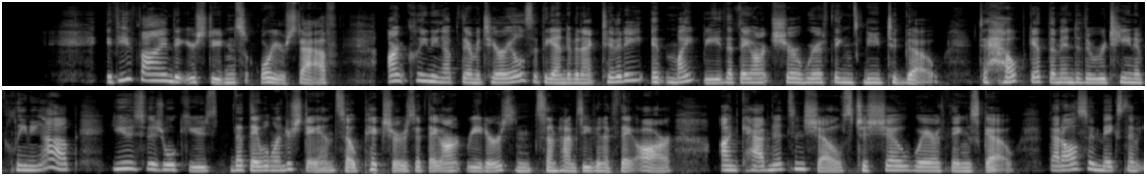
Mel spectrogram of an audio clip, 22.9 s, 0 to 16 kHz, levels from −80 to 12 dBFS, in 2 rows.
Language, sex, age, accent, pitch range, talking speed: English, female, 50-69, American, 175-230 Hz, 195 wpm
